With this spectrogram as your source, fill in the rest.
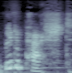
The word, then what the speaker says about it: Budapest: Today, as you saw at the beginning, we were in Budapest with two of my good friends, Awat and Charlene. I pronounced it wrong a couple of times. It is definitely Budapest.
